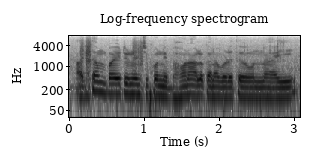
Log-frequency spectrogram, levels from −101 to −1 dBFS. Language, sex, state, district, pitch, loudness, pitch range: Telugu, male, Telangana, Hyderabad, 125 Hz, -13 LUFS, 120-140 Hz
